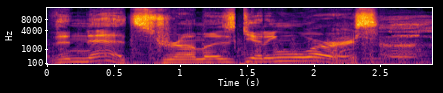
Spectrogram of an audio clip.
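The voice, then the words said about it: Movie phone announcer voice. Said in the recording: “Is that your movie phone voice?”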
